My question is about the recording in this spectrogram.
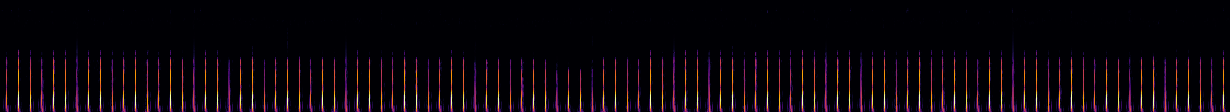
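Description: A soft pulsing tone repeating evenly at about five short beats a second, a steady rhythmic pulse running under the session's pause.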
